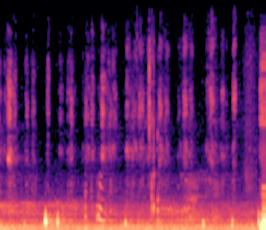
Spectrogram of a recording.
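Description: Marker pen writing on a whiteboard: faint scattered taps and short squeaks of the tip on the board, the sharpest tap a little under a second in.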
